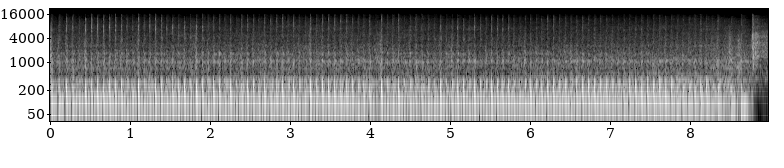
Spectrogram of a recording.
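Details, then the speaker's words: 2006 Honda TRX300EX quad, cold, runs a steady, even single-cylinder thump at fast idle with no knocks or misses before shutting off, after exhaust stud repair and starter one-way bearing work; sounds good. "Whoa, guess she's a little cold. Sounds good."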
